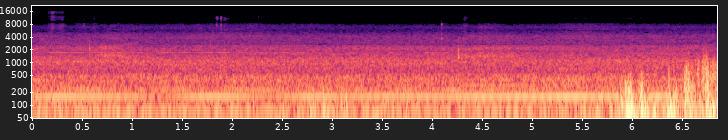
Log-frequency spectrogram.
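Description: Steady distant drone of a Class 170 Turbostar diesel multiple unit's engines running, with a constant low hum. About six seconds in, wind starts buffeting the microphone in loud gusts.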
